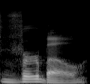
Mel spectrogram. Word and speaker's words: VRBO: I think it's Verbo. I'm the one who always says VRBO. It is Verbo. I say it wrong.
